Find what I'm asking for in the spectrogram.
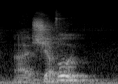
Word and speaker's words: Shavuot: And then the Festival of Weeks, Shavuot, is the way it'd be pronounced, that's weeks in Hebrew, was so named because it took place 7 weeks after the first barley harvest.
